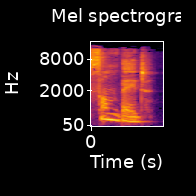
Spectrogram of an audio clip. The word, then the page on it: sunbed: British English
